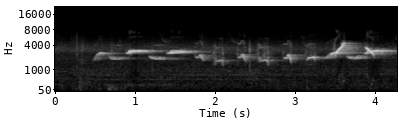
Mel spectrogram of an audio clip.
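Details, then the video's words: Female greater green leafbird pouring out a continuous, varied whistled warble, notes sliding up and down between mid and high pitch with little pause, ending on a rising sweep. "kicau Cucak Ijo ( betina )"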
